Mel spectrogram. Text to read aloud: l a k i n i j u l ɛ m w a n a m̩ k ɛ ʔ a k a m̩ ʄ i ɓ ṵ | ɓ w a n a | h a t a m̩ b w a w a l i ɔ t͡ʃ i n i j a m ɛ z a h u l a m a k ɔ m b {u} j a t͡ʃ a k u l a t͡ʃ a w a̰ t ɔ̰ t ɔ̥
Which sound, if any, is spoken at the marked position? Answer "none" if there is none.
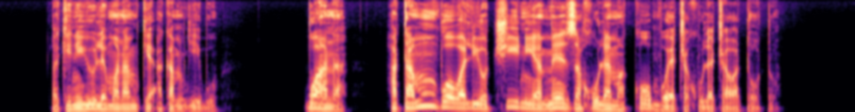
ɔ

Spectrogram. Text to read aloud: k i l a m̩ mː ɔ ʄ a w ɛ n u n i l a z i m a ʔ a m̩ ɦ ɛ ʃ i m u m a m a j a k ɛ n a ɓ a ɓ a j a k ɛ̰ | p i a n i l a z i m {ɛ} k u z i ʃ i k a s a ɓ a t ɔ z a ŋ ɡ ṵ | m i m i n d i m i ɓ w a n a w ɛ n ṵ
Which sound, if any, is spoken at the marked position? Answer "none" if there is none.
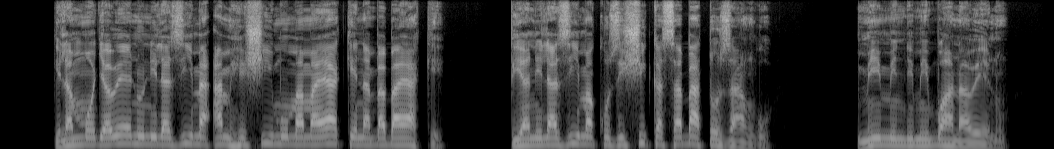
a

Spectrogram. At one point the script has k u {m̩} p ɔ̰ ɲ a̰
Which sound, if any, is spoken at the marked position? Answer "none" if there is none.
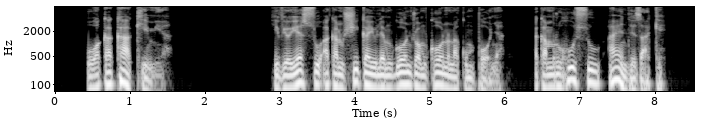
m̩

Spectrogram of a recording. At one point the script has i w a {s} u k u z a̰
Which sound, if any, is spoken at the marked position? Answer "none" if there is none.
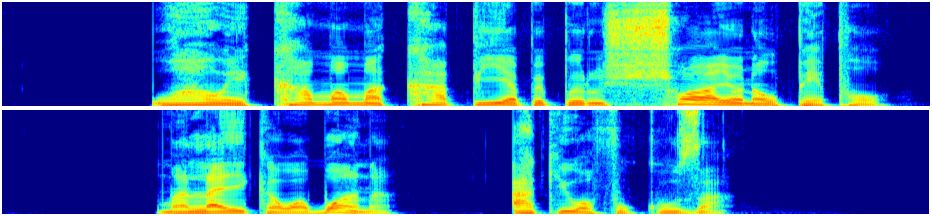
f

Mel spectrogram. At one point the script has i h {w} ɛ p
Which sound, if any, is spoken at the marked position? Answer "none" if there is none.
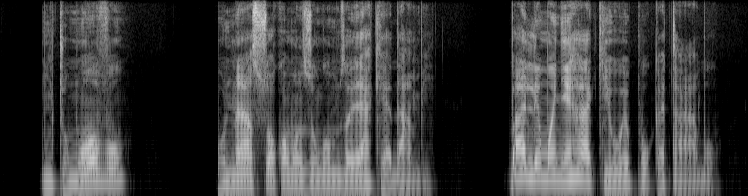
u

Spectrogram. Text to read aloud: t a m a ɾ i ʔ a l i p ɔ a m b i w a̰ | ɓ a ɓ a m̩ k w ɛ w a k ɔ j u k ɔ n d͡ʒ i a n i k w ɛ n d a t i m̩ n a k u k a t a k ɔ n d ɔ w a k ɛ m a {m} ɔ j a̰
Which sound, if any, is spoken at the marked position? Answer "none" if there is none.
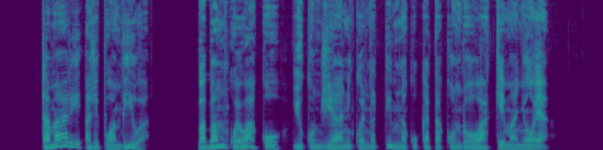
ɲ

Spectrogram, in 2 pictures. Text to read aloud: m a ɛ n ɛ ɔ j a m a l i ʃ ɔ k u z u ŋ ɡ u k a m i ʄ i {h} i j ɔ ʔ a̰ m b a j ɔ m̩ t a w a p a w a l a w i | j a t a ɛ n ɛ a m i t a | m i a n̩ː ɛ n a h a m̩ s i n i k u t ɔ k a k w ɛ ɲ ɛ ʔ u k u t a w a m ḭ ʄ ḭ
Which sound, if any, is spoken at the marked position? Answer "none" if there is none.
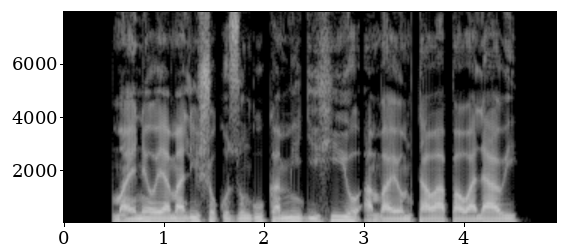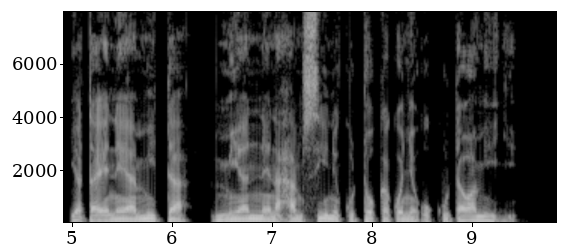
h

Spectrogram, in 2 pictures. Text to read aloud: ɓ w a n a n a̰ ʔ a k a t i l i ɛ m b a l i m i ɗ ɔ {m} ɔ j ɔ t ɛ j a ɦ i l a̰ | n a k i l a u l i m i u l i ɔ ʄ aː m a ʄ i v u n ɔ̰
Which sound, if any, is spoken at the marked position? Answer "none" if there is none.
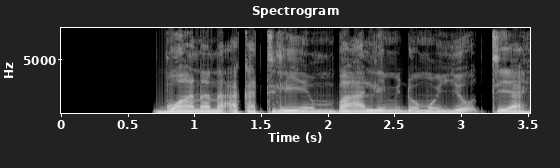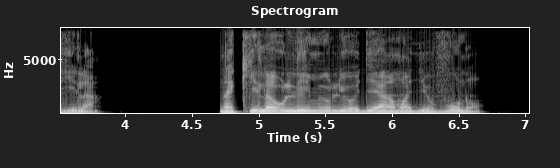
m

